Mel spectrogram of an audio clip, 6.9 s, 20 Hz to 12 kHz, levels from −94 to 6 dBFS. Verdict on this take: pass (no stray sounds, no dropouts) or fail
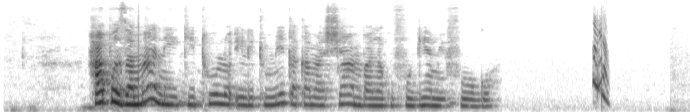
fail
